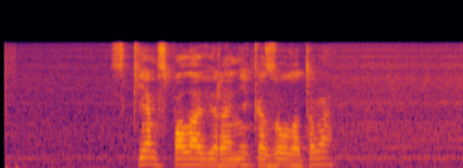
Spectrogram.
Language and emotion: Russian, neutral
